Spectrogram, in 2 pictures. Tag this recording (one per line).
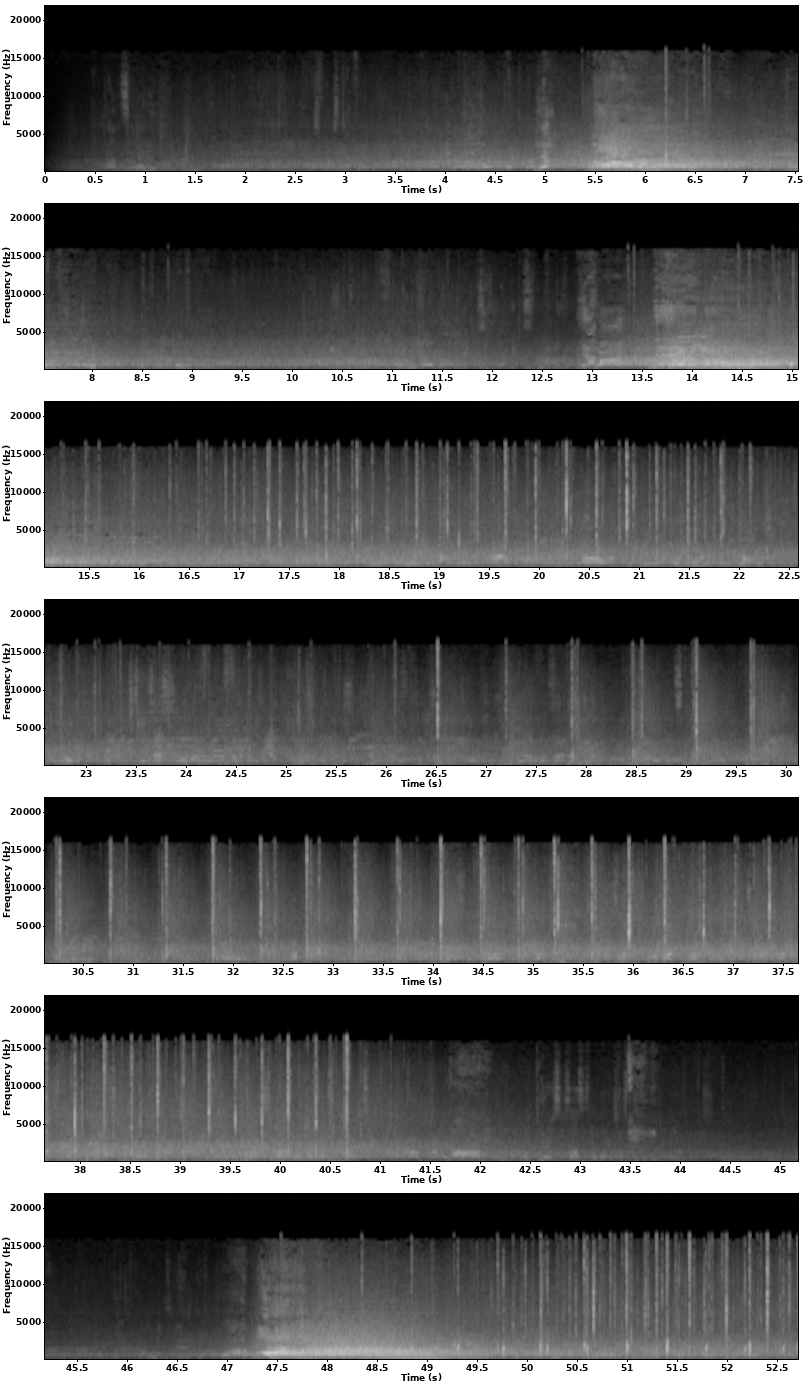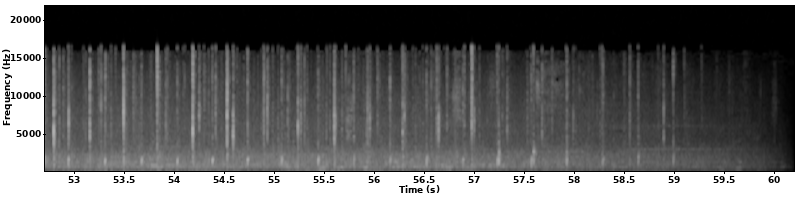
chanting
cheers
fans
football
game
shouting
soccer
sport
